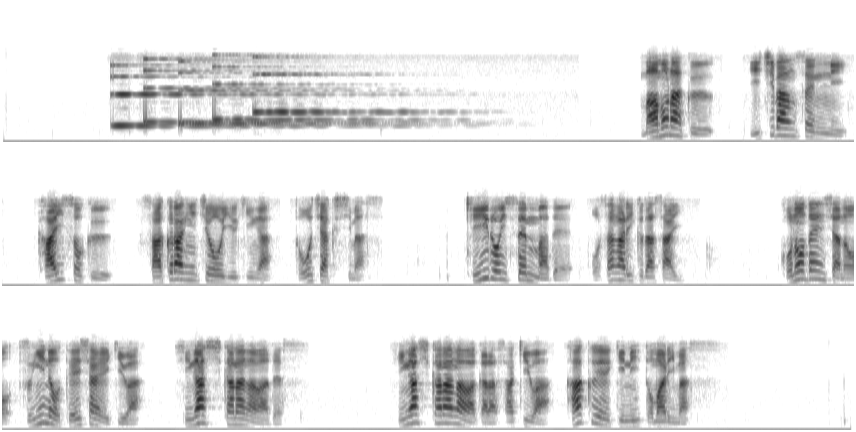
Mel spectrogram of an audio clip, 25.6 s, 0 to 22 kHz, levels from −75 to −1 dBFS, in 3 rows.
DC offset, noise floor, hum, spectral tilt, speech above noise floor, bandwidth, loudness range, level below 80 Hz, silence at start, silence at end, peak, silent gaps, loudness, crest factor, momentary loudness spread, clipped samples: 0.2%; -68 dBFS; none; -2 dB/octave; 45 dB; 16 kHz; 6 LU; -80 dBFS; 1.1 s; 1.6 s; -2 dBFS; none; -22 LUFS; 24 dB; 17 LU; under 0.1%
